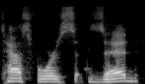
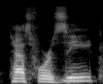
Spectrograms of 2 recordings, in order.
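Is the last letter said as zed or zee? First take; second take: zed; zee. First: The letter Z is said as zed. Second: The letter Z is said as zee.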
